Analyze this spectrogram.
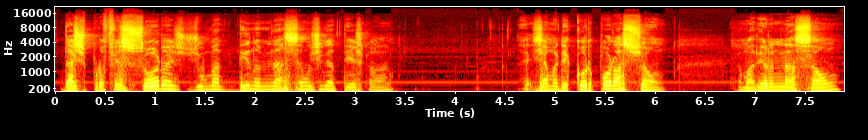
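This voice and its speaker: A man's voice: fairly high pitch, sharp tone, no room sound. A middle-aged man with a Brazilian Portuguese accent preaching a sermon in an earnest, storytelling way, often asking the congregation to say amen.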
